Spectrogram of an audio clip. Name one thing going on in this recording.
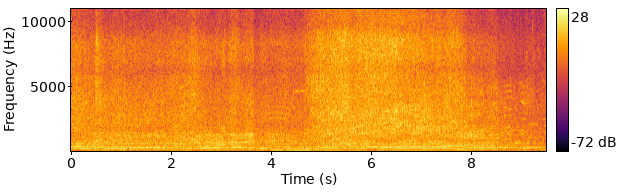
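Car engines roar and rev loudly.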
